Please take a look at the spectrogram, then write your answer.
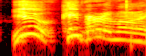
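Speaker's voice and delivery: high, loud gruff command; barking order. Pretend. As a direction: bark the order at the old woman. GM voices Gerald yelling orders.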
